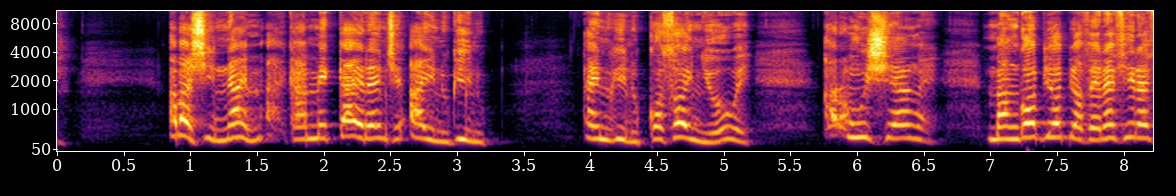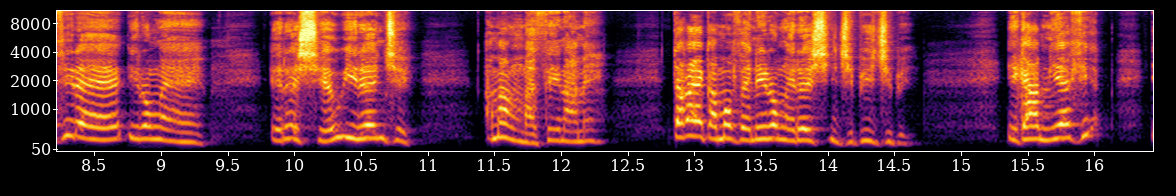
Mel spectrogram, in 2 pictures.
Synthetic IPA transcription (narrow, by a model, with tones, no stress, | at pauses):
a˦ba˨si˨na˦i˨ma˨ka˨me˦ka˦e˨ɾe˦n̩˦t͡ʃe˦ʔa˦ji˨nu˨ki˦nu˨k̚ | a˦ji˨nu˨ki˦nu˨k̚ːo˦so˦e˦ɲ˨o˨o˦we˨ | a˨ɾo˦ŋu˦ʃje˦ŋʷe˨ | m̩˦ma˨ŋ̩˦ɡo˦bjo˦bjo˨fe˨na˦fi˦ɾe˦fi˦ɾe˦i˦ɾo˦ŋe˨ | e˨ɾe˦˨ʃe˨e˨˦wi˦ɾe˦n̩˦t͡ʃe˨ | a˦ma˦m̩˨ma˨se˦na˨me˦ | ta˦ke˦ka˨mo˦fe˨ni˦ɾo˦ŋe˨ɾe˦˨ʃi˦˨d͡ʒi˨pi˦d͡ʒi˨pe˨ | i˨ka˨m˦jfji˦t̚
